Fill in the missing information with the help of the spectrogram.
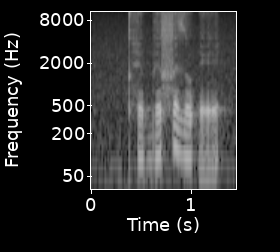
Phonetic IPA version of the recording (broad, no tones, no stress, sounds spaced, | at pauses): pʰ ɪ b ɪ f ɪ ð u ʔ ḛ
